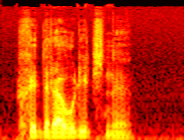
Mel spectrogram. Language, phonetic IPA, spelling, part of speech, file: Polish, [ˌxɨdrawˈlʲit͡ʃnɨ], hydrauliczny, adjective, Pl-hydrauliczny.ogg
